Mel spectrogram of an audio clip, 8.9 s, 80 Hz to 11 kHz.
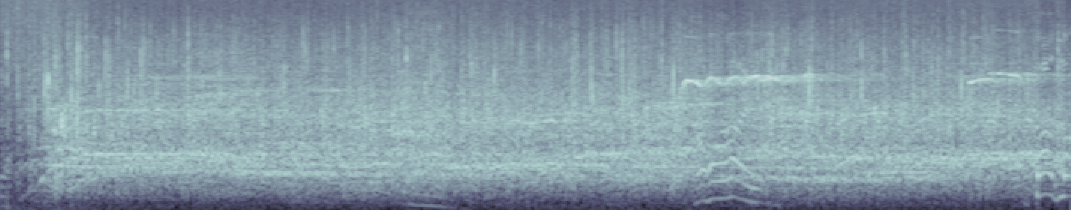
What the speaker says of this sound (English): Round of applause for E17.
